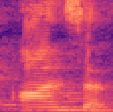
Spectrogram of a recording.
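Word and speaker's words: answer: साथ ए जाए तो वहां पे तो ब्लू साइलेंट राहत है जैसे की देखिए यहां पे है आंसर आंसर इसका क्या होता है उत्तर तो यहां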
